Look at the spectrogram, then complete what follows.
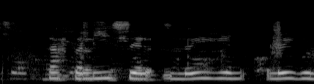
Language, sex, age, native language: Icelandic, female, 10, Icelandic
